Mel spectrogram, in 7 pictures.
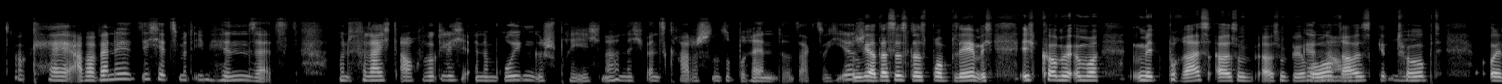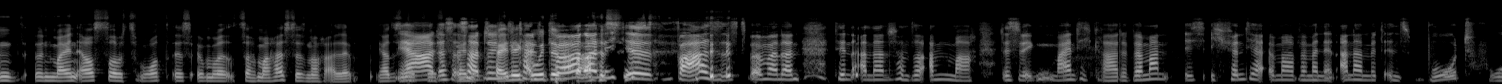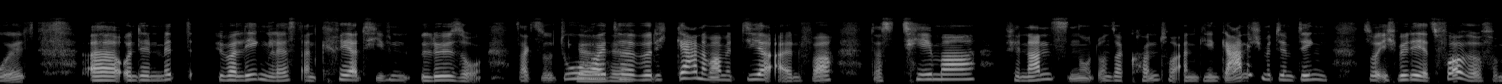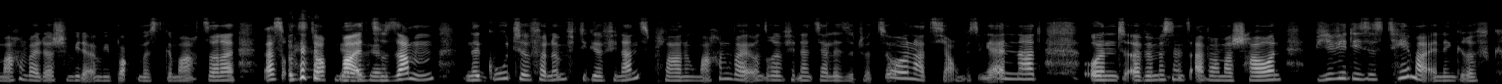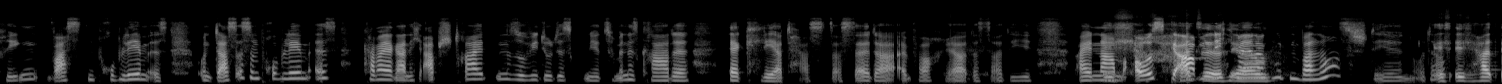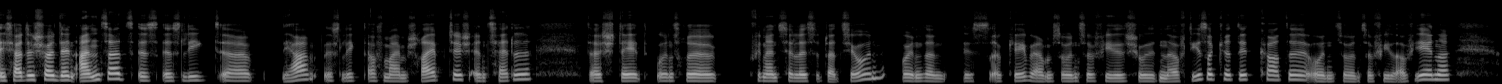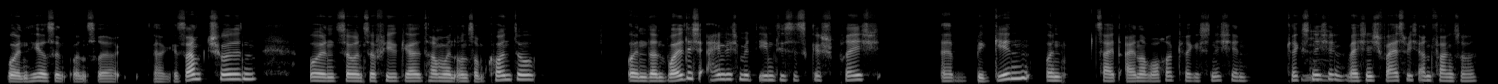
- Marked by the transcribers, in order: unintelligible speech; laughing while speaking: "Basis"; laugh; other background noise; giggle
- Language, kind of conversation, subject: German, advice, Wie kann ich den Streit mit meinem Partner über Ausgaben und gemeinsame Konten klären?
